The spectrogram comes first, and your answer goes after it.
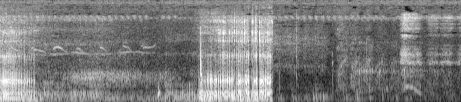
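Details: A dog falling asleep in an odd place snores in rough, breathy bursts, a short one at the start and a louder one near two seconds, followed by quieter breathing noise.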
